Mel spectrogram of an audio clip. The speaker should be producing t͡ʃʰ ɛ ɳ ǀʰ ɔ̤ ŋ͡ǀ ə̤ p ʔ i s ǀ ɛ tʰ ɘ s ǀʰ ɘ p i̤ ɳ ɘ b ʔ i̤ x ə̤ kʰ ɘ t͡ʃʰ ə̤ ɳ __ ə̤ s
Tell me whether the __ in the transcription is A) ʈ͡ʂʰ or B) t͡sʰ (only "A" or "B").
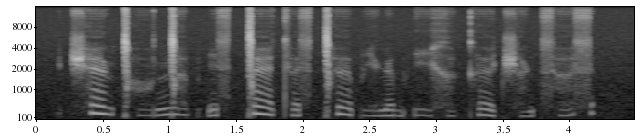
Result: B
